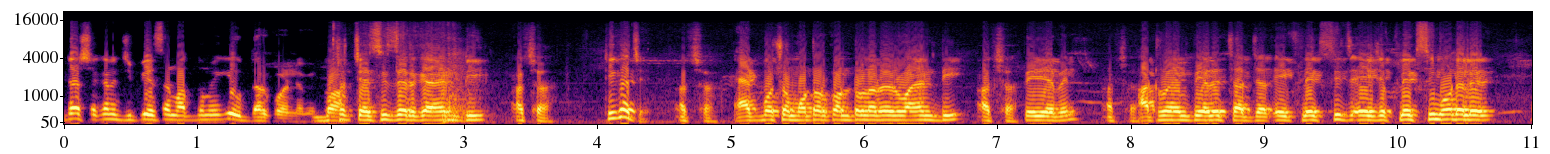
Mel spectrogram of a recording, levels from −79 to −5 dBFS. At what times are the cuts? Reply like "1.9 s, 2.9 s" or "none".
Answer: 2.1 s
